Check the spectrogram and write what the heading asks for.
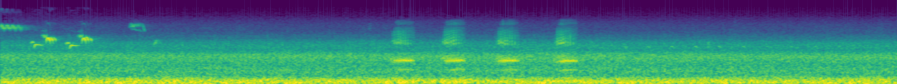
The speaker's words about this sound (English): There's a raven sitting on that lone tree, so much bigger than the crows we saw earlier.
